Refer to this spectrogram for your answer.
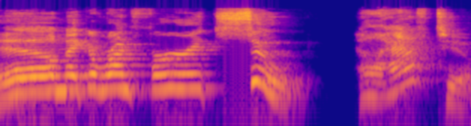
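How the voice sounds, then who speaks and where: An extremely high-pitched woman's put-on character voice, raised and projected, fairly slow, with very wide pitch swings. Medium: read story. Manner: gruff and bossy.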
